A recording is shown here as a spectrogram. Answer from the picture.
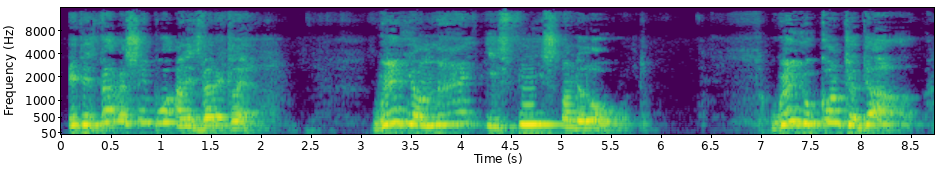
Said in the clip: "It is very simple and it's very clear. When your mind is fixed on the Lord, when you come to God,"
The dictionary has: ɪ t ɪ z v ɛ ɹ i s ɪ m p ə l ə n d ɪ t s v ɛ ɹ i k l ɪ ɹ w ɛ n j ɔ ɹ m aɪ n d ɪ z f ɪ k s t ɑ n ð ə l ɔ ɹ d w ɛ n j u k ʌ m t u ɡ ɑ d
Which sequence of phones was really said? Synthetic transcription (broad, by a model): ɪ t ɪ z v ɛ ɹ i s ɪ m p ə l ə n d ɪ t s v ɛ ɹ i k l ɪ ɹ w ɛ n j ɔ m aɪ n d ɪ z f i s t ɑ n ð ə l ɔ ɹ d w ɛ n j u k ʌ m t u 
